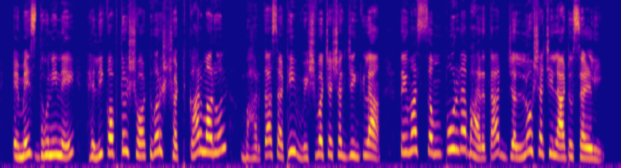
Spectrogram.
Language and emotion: Marathi, happy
